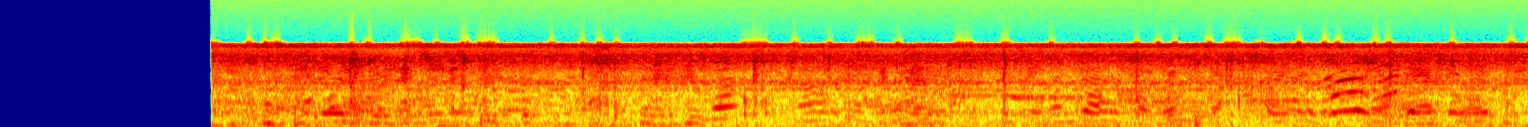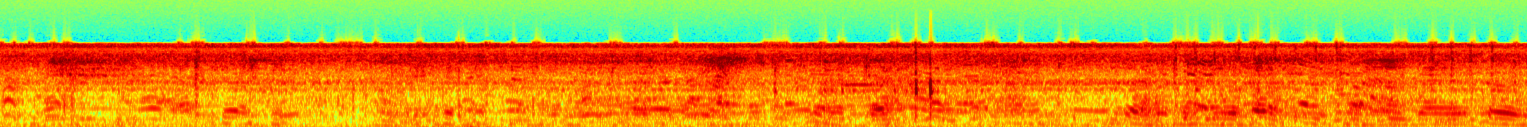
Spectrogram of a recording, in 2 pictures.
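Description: A crowd of men and women chatters and calls out nearby outdoors.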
